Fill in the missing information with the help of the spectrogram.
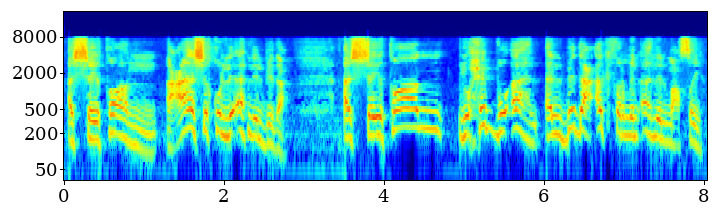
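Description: In a studio, a man preaches a televised sermon in an Egyptian Arabic accent, issuing fervent, urgent warnings to his listeners. His voice sits high with a sing-song lilt, a darkish, breathy tone and a moderate pace. The audio has its highs cut off.

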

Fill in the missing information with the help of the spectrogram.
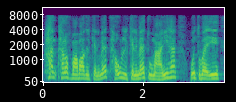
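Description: A man with an Egyptian accent teaches recitation in a quick, questioning manner and slows down sharply to model each word. His voice is husky and slightly high for a man. The audio sounds muffled, like a broadcast. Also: a little mellow. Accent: Egyptian Arabic. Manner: asks rhetorical questions, demonstrates pronunciation slowly. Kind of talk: televised lesson.

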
